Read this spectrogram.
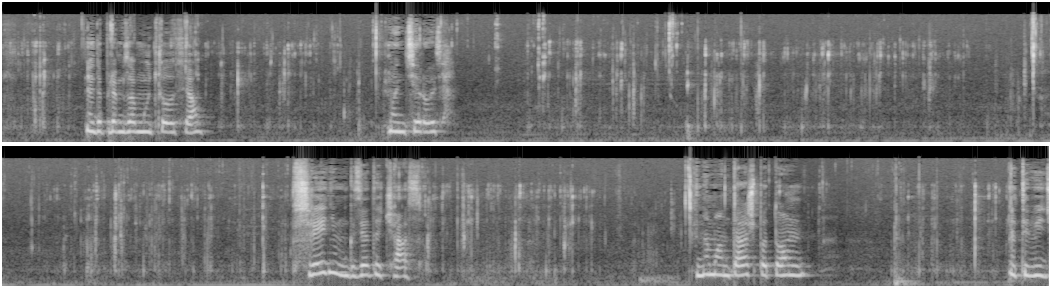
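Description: A young woman chews and smacks her lips wetly, close to the microphone.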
